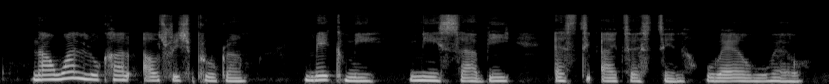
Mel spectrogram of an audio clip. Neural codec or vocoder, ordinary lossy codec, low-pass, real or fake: vocoder, 22.05 kHz, 80 mel bands, WaveNeXt; none; none; fake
